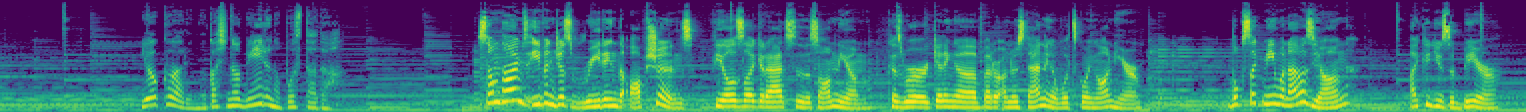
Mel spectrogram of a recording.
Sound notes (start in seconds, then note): none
